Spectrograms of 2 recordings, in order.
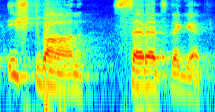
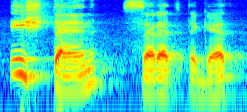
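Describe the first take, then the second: First: "István szeret téged" with István stressed; the wrong version, leaning on István; mistaken Hungarian. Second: Slow "Isten szeret téged", stress on Isten; the right version, said slowly; correct Hungarian. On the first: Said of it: "they started to say". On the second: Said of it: "instead of". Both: Retold or imitated.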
